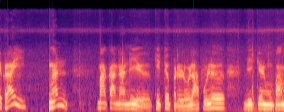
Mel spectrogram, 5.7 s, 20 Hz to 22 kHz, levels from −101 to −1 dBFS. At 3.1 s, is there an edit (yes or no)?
no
